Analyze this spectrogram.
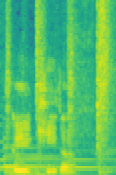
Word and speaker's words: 레이키: 한자로 쓰면 영기인데 일본어식 발음은 레이키이다. 영어가 아니라 일어인 셈이다.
